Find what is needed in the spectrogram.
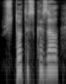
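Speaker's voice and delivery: stammered, softly startled question; taken aback. Acted.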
